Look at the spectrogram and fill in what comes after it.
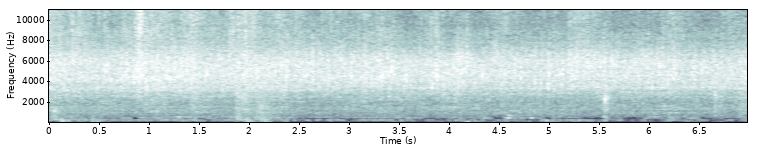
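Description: Chicken and masala frying in a large aluminium cooking pot: a soft, steady sizzle with a few faint crackles.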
